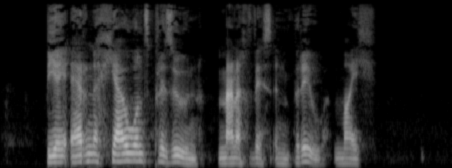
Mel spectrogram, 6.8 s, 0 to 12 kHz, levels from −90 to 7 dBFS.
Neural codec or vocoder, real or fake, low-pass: none; real; 10.8 kHz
